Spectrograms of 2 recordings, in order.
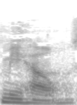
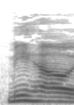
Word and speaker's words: Michał: Now, I know I keep saying his wife, Michael, but it's not actually the right pronunciation uh, it's, it's, uh, so that's lazy on my part. It's uh, That's so that's the way you actually pronounce it, or uh, in Polish it's Michał. So Michał is uh, is is easier to say, but.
